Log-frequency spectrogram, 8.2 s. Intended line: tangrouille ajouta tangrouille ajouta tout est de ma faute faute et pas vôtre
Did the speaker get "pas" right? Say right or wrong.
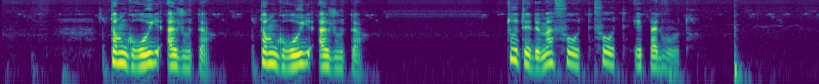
right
